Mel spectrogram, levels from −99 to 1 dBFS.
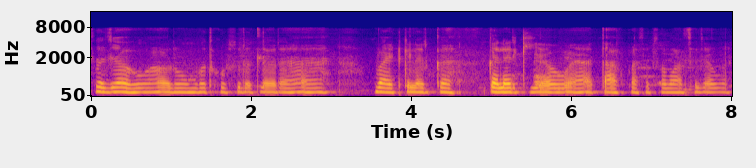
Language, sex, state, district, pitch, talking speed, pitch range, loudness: Hindi, female, Chhattisgarh, Sukma, 180 Hz, 165 wpm, 175-185 Hz, -20 LUFS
